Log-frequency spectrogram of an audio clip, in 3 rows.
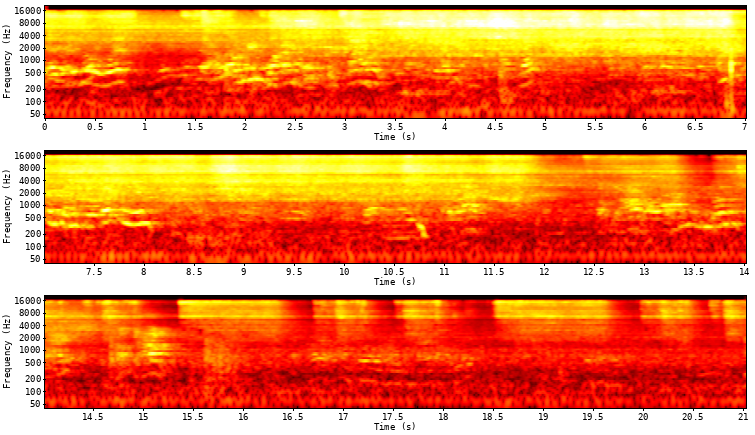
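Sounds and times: people talking indistinctly: 0:00.0 - 0:15.6
steady hiss: 0:00.0 - 0:21.0.

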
